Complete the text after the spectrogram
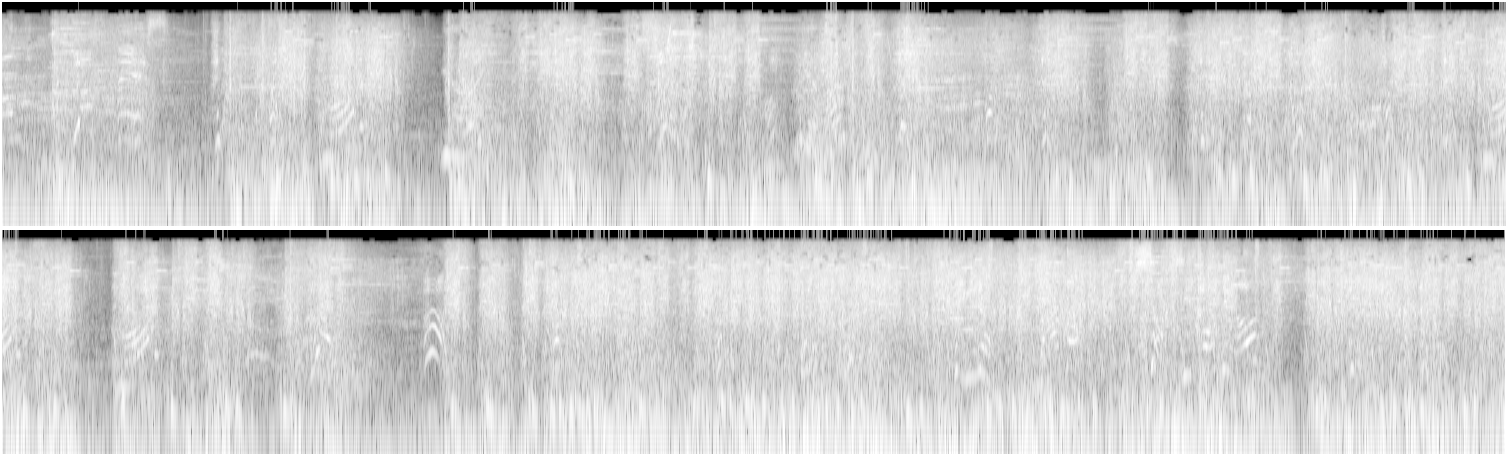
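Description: Loud magical blasts and sword strikes crash rapidly in a video game battle.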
